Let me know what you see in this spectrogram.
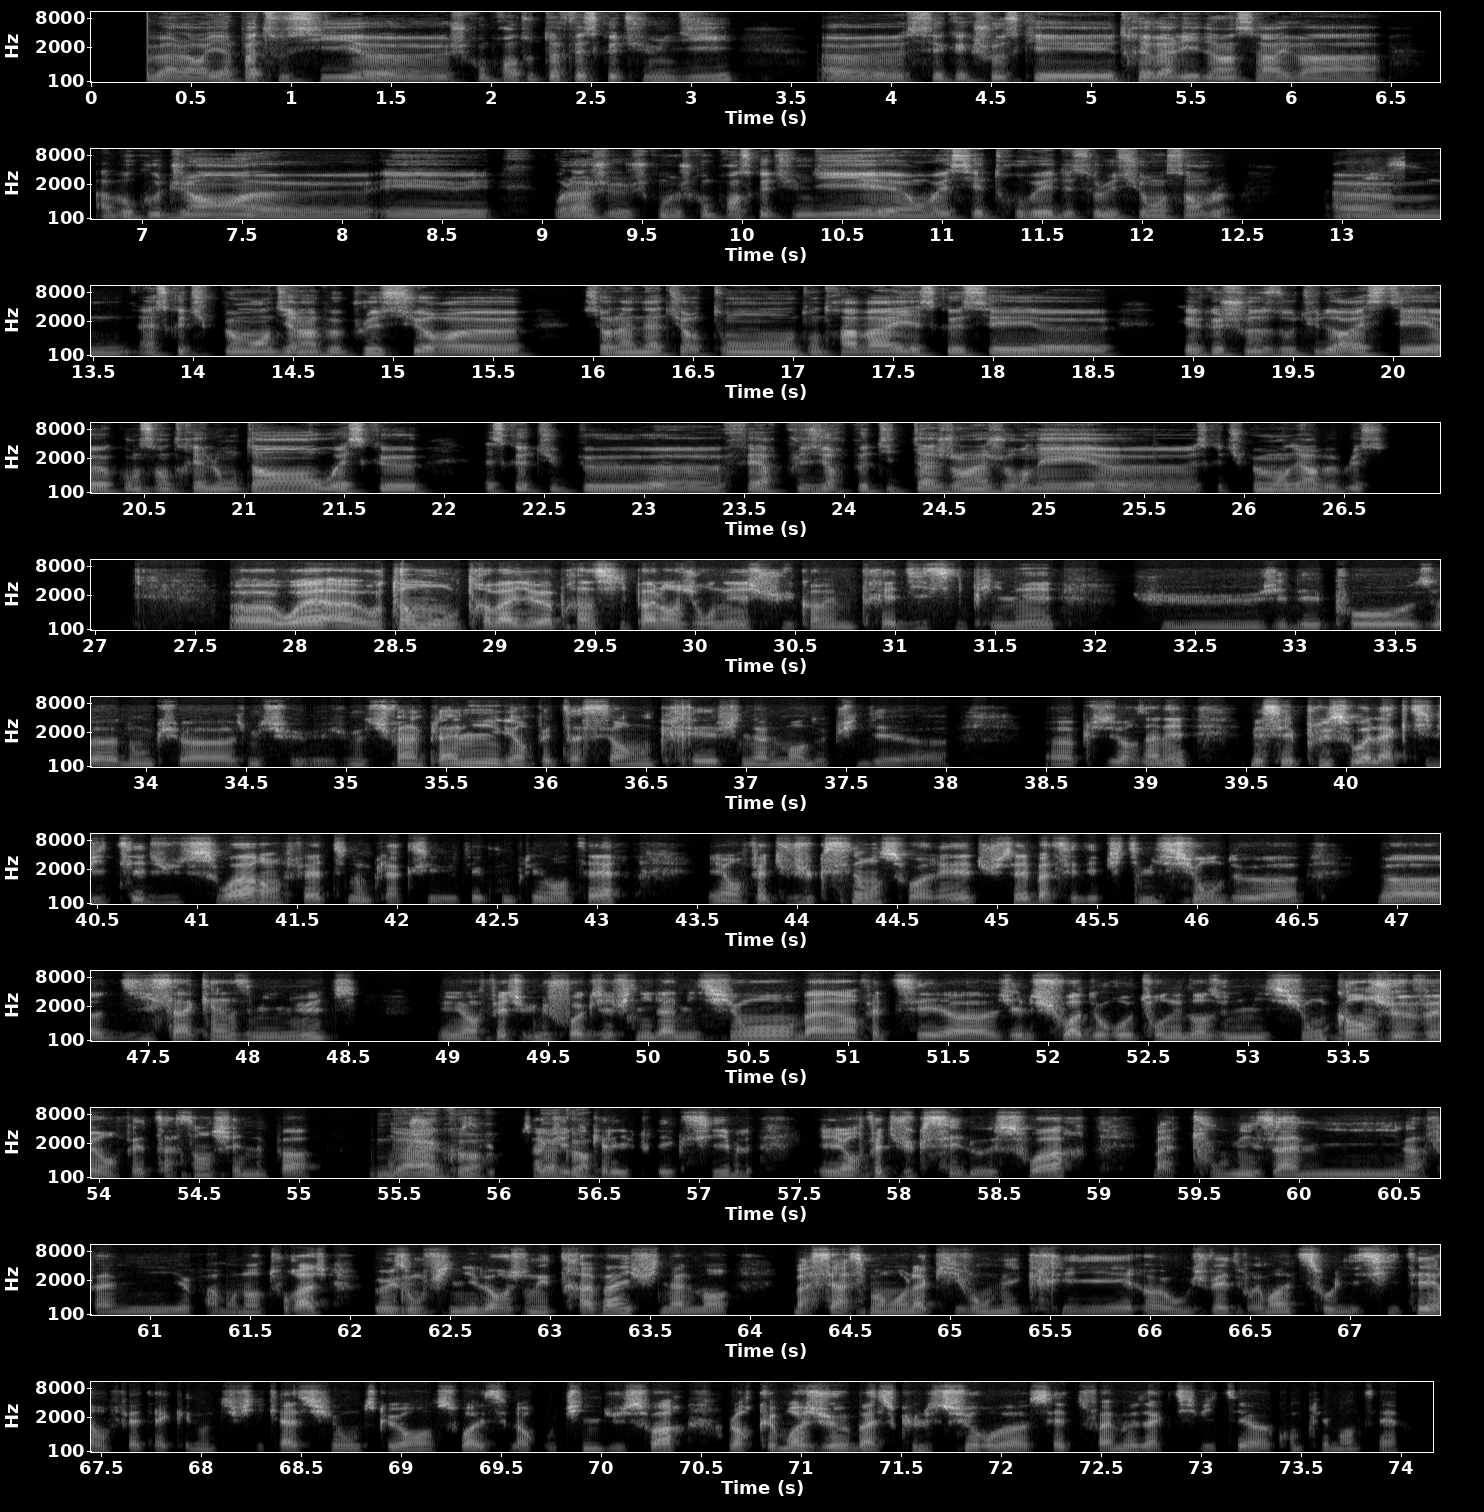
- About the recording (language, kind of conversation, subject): French, advice, Comment puis-je réduire les notifications et les distractions numériques pour rester concentré ?
- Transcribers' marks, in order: stressed: "longtemps"; stressed: "amis"; stressed: "je"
